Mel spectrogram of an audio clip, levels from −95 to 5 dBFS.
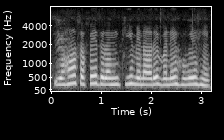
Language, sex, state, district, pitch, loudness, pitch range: Hindi, female, Madhya Pradesh, Bhopal, 245 Hz, -13 LUFS, 235-255 Hz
